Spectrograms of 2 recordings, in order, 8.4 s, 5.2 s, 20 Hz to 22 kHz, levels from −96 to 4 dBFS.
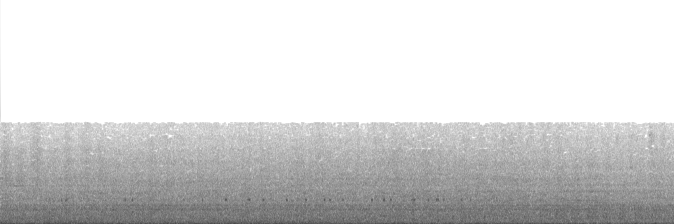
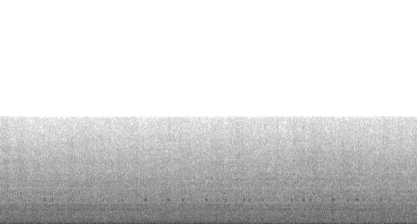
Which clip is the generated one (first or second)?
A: first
